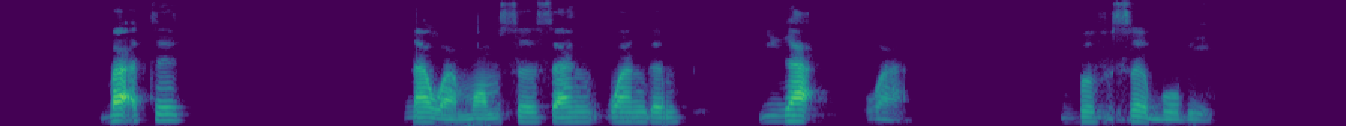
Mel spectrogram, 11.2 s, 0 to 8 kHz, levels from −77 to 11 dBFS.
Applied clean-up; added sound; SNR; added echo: neural mask model Resemble Enhance denoiser.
